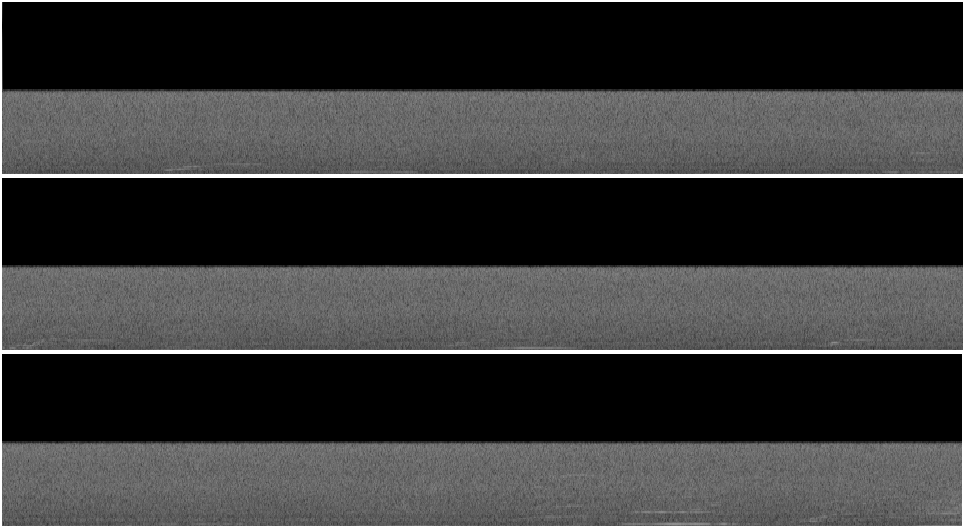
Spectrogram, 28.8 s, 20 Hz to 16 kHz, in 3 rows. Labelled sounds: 2.2	2.5	humpback whale, 0.93 to 1.0 kHz
18.0	18.3	humpback whale, 0.93 to 1.1 kHz
24.4	25.9	humpback whale, 0.80 to 1.4 kHz
28.1	28.8	humpback whale, 0.80 to 1.3 kHz

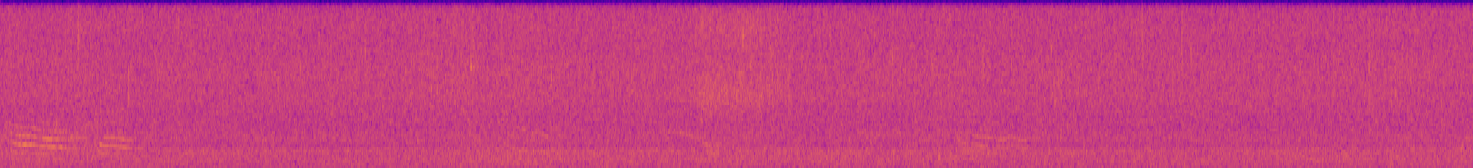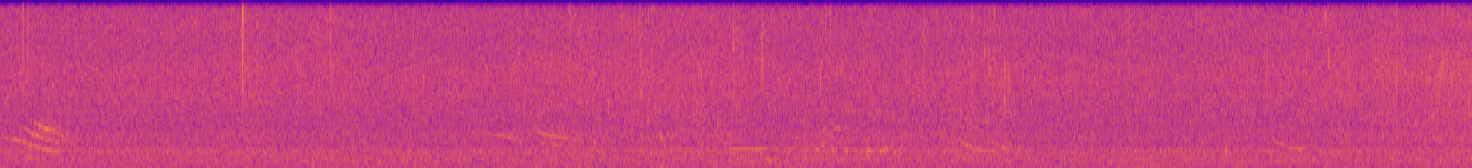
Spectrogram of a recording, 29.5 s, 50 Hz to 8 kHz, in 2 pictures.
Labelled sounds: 0.1	1.4	killer whale, Bigg's (transient), 1.0 to 1.7 kHz
6.8	7.0	killer whale, Bigg's (transient), 1.5 to 1.8 kHz
14.8	15.4	killer whale, Bigg's (transient), 0.81 to 2.3 kHz
19.5	20.5	killer whale, Bigg's (transient), 1.5 to 1.8 kHz
22.0	22.4	killer whale, Bigg's (transient), 0.91 to 1.1 kHz
24.3	24.6	killer whale, Bigg's (transient), 0.88 to 1.3 kHz
27.5	27.8	killer whale, Bigg's (transient), 0.97 to 1.3 kHz

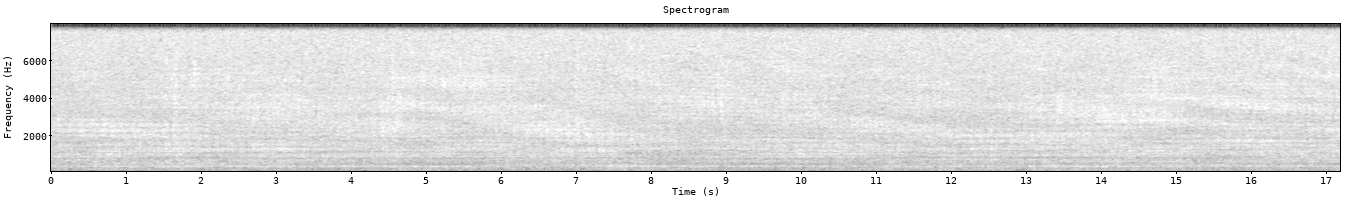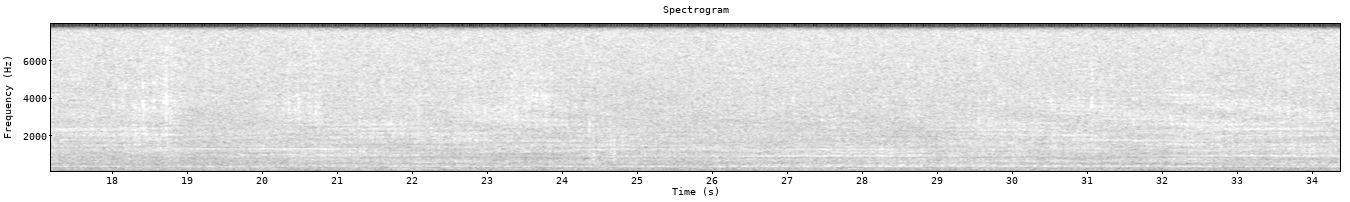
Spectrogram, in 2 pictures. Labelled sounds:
11.8	12.3	vessel noise, 1.8 to 2.2 kHz
14.5	14.8	vessel noise, 2.8 to 3.0 kHz

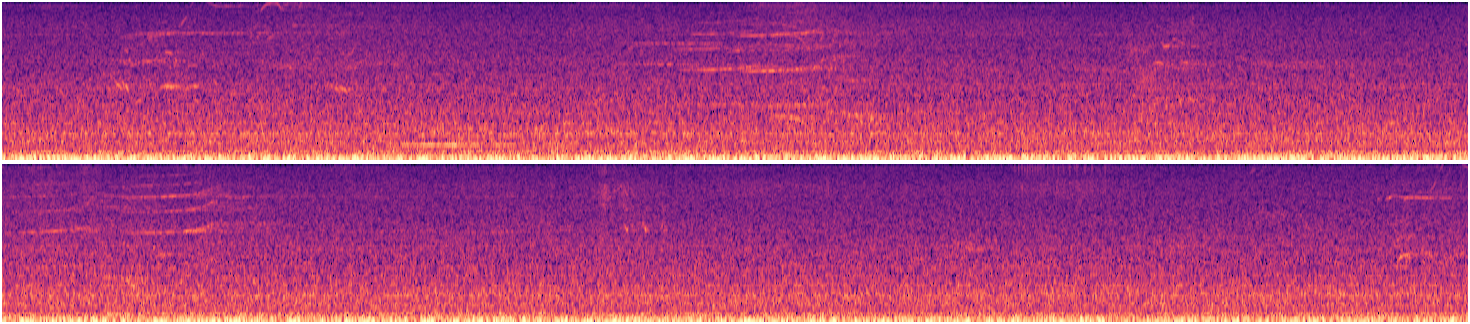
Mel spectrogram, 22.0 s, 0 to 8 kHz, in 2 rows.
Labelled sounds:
0.7	1.6	killer whale, southern resident, 1.4 to 5.7 kHz
8.6	8.9	killer whale, southern resident, 1.2 to 3.9 kHz
11.2	12.9	killer whale, southern resident, 0.84 to 6.4 kHz
21.2	21.9	killer whale, southern resident, 4.0 to 5.4 kHz

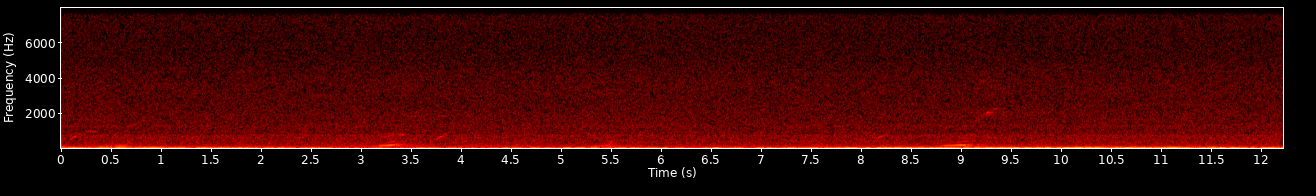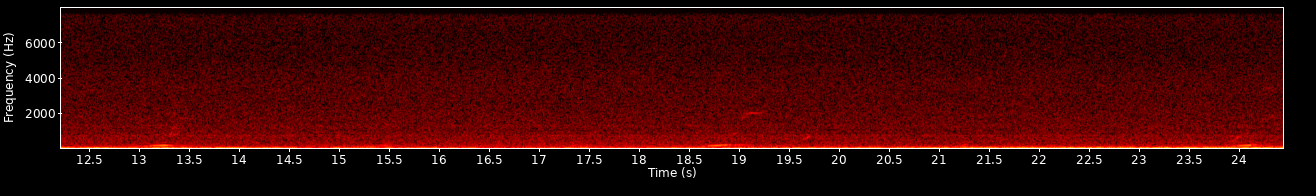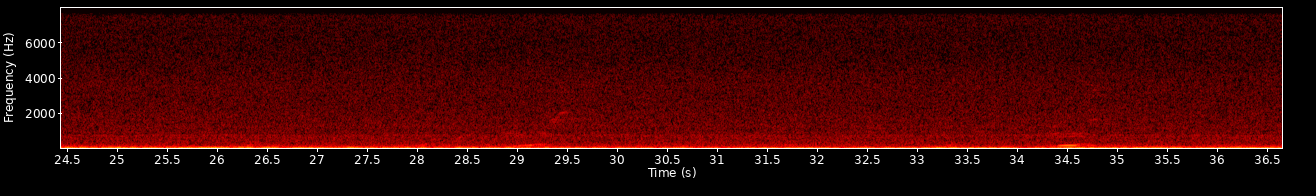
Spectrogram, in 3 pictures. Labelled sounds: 19.0	19.3	humpback whale, 1.6 to 2.1 kHz

